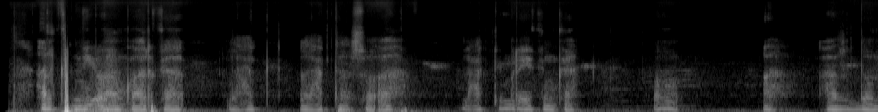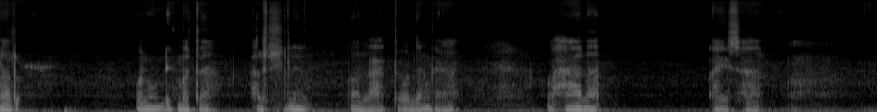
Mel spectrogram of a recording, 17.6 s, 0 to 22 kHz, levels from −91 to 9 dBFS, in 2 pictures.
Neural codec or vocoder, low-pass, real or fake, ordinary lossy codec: codec, 44.1 kHz, 7.8 kbps, DAC; none; fake; none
